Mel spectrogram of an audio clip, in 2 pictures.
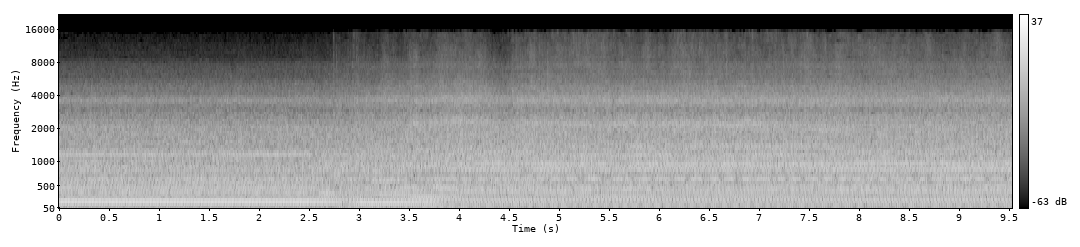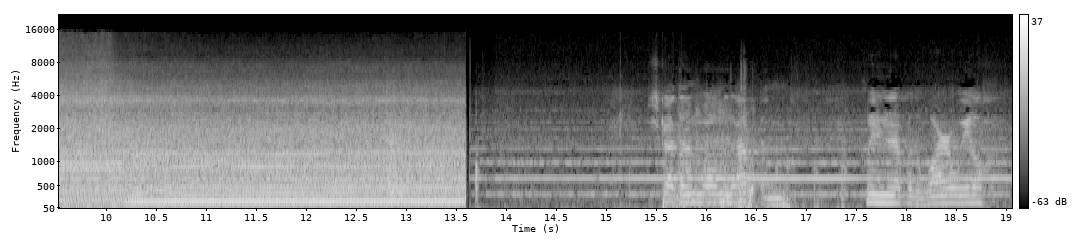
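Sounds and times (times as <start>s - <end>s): wire wheel grinder running: 0.0s - 13.6s.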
